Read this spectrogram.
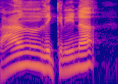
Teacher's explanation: عن ذکرنا نون ساکن بعد ذال اخفای حقیقی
